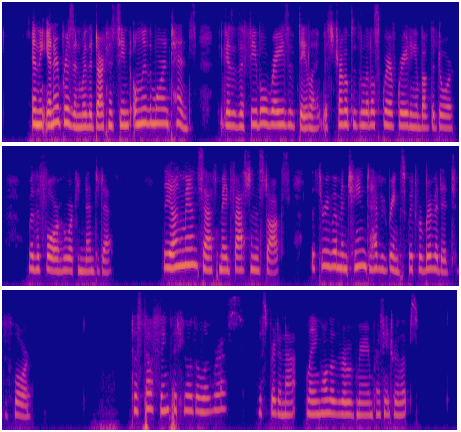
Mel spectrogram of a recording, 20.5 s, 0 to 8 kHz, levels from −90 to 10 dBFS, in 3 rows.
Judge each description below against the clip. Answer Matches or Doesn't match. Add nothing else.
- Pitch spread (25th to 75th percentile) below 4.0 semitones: Matches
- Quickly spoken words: Matches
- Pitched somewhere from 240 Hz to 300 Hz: Matches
